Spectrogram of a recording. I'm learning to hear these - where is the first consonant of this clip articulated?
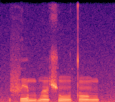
lips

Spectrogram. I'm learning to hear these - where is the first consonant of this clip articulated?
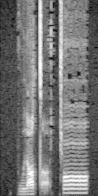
lips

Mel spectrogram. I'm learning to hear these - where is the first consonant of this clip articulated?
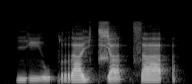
palate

